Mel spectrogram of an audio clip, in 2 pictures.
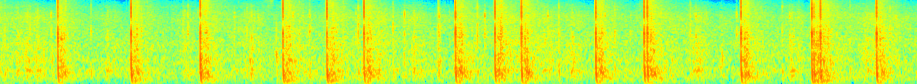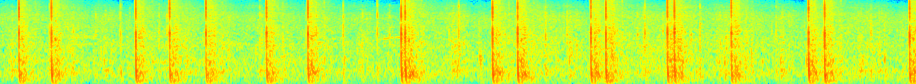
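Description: Fireworks firing from the ground in a rapid, unbroken string of shots and bursting stars, several sharp bangs a second.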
